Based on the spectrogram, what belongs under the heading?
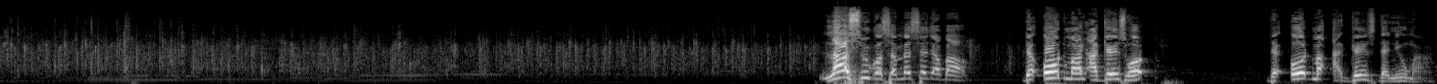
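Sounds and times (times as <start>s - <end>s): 
audience clapping: 0.0s - 11.1s
speech: 8.2s - 11.6s, 12.7s - 14.3s.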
